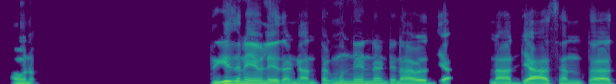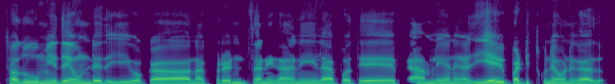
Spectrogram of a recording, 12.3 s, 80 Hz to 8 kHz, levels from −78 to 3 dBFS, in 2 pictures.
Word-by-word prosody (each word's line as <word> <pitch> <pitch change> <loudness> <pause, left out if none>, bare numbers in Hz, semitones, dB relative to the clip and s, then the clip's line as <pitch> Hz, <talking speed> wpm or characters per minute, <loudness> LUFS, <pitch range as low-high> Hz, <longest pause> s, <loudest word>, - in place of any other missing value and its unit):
అవును. 115 -3 +2 1.8
రీజన్ 190 +5 +5
ఏమి 155 - +3
లేదండి. 115 -3 +1
అంతకుముందు 150 +7 -2
ఏంటంటే 160 0 -1
నా - - +1 0.3
ధ్య - - 0 0.5
నా 115 - +3 0.2
ధ్యాస 140 +5 +5
అంతా 145 0 -2 0.3
చదువు 155 +2 +1
మీదే 140 0 0
ఉండేది. 110 -3 -1
ఈ - - -2
ఒక 105 - -12 0.4
నాకు 110 -1 -3
ఫ్రెండ్స్ 115 -3 -3
అని 115 -1 -2
గాని 110 0 -2 0.2
లేపోతే 110 0 -2 0.4
ఫ్యామిలీ 110 0 -2
అని 110 - -3
గాని 115 +3 -3
ఏవి 165 +2 +4
పట్టించుకునేవాడిని 135 -8 -1
కాదు. 100 -1 0
120 Hz, 130 wpm, -24 LUFS, 110-150 Hz, 1.8 s, రీజన్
